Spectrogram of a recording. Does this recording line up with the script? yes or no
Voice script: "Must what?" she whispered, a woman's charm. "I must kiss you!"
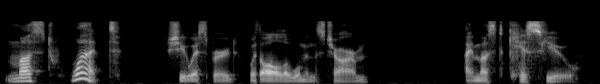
no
